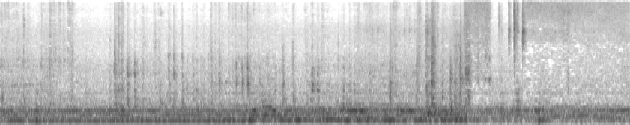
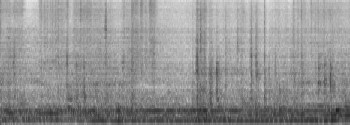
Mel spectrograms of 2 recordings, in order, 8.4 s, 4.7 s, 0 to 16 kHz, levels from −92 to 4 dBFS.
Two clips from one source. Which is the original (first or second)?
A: first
